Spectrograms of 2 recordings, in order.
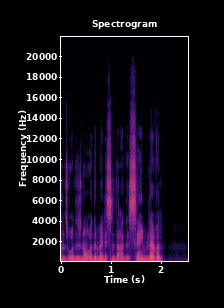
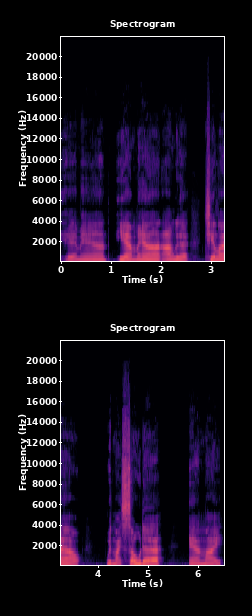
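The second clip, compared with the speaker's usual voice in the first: drawn-out, exaggerated American accent; mock American accent; much slower than usual. Chilling on a Saturday night, mock American accent. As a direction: lay on a slow, stretched American accent. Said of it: "this is how we think you guys sound".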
